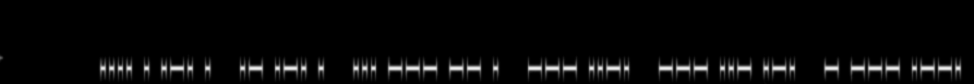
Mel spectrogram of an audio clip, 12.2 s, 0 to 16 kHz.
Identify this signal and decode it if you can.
Morse code, heard as a keyed tone, about 22 wpm, 700 Hz. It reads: HERE ARE SOME OF OUR TOP
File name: Sets of 9 Words - 22wpm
